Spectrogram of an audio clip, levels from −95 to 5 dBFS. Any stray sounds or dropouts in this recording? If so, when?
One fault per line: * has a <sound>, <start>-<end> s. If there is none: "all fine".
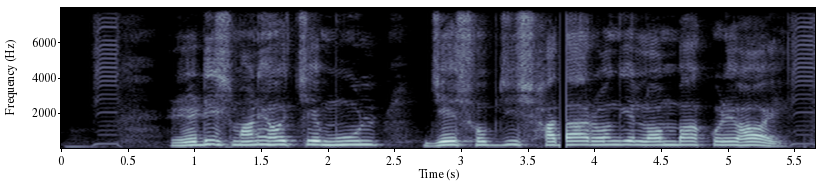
* has a dropout, 3.7-3.8 s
